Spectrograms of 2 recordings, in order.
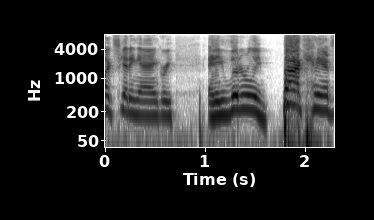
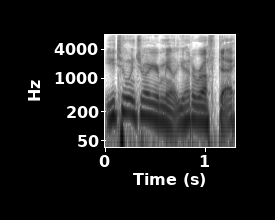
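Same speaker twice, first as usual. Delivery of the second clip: imitated, very calm, even delivery; 6 semitones lower, 6 dB quieter than usual. Retelling what a man told him and his cousin as they got up, retelling a very calm remark. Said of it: "Very calmly goes".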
